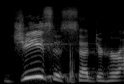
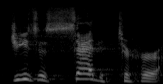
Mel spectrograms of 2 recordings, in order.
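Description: First: "Jesus" punched loud, the rest falls away; stress on JESUS. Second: "said" stretched and lifted; stress on SAID. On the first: Preacher showing the memorizing trick, stressing "Jesus". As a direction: hit the word "Jesus" hard. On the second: Preacher showing the memorizing trick, stressing "said". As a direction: lean slowly on the word "said". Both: Shown as a demonstration. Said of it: "Alternate emphasizing each word".

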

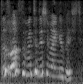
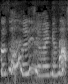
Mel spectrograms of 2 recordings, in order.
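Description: First: Louder protest leaning on machst; insist, stressing machst; firm plea. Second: Laughing, shouted much higher and louder protest. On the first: Friend asks again not to put mask on her face, firmly. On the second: Friend gets mask on her face, laughing and shouting. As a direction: yell it through real laughter. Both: Real, not acted.

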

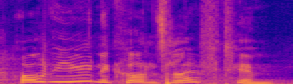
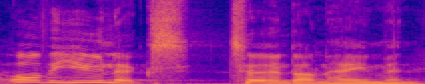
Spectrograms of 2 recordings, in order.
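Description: First: "unicorns" said through laughter, much higher, in place of "eunuchs"; laughing slip. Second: Said in the usual way. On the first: Real, not acted. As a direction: giggle out "unicorns" instead of "eunuchs". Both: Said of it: "I'm just not used to saying eunuch".

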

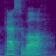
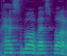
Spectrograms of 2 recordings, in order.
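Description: First: Said in the usual way. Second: Put-on high, excited kid voices begging for the ball; imitating children shouting to be passed to; kids calling out. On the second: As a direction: squeal it like eager little kids.

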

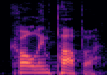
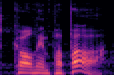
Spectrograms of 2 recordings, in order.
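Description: First: Papa with the weight on PA at the start; stress on first syllable. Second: Papa with the weight on the final PA; stress on last syllable. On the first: Speaker reading names for fathers, Papa stressed on first syllable. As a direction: hit the first syllable of Papa, let the second drop. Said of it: "accent on the first syllable". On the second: Speaker reading names for cultured fathers, Papa stressed on last syllable. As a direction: go light on the first syllable of Papa, land on the last. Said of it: "accent on the last syllable". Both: Shown as a demonstration.

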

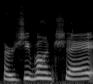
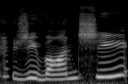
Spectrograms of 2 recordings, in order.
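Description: First: Givenchy said with a hard G like the letter; Givenchy with a plain hard G; her way. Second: Givenchy said slowly the French way; his way. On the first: Shown as a demonstration. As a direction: say Givenchy the American way. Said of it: "I was like". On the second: Retold or imitated. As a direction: imitate how the guy said Givenchy, drawn out. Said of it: "how did he say it".

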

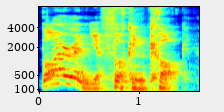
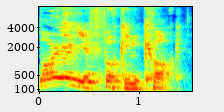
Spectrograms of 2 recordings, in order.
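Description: First: Rough Northern English accent, slow and heavy. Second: Put-on slow Northern English accent on the insult. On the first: Shown as a demonstration. Greeting an old friend with a Northern insult, in a Northern accent. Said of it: "I've started another accent". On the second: A familiar voice from the shadows insults Byron, in a Northern accent. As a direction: lean into the Northern vowels, slow. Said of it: "Can I stick with it".

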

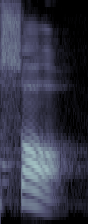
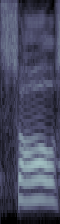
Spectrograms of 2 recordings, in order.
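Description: First: Saul dropped low with a falling end; falling low call. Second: Saul called out rising, a little louder. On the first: Jesus calling Saul a second time, low and falling. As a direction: let the name sink, heavy and grave. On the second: Jesus calling to Saul on the road, rising call. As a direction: call his name upward to get attention. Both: Acted.

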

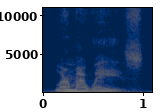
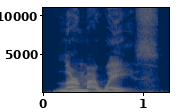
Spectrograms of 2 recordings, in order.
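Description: First: "Learn my ways" repeated much softer; softer echo. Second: Quoting God slowly and lower; measured and gentle; slow, soft. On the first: Real, not acted. Preacher echoing God's words, much softer. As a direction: drop to near a hush. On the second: Acted. Preacher quoting God, slow and soft. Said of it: "He says this".

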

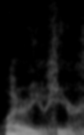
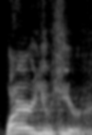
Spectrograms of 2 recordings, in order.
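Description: First: Very soft, low question; quiet, lowered voice of God; whisper-like hush. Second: Higher, firm challenge; pointed, raised-voice question; messenger of God. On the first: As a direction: ask it gently as God in the hush. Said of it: "And then there was a whisper". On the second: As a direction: put the question forcefully from on high. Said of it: "he says". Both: Acted.

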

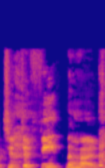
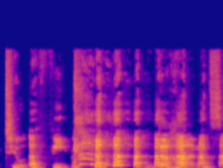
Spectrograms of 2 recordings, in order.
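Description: First: "defeat" said clearly with a crisp d; correct pronunciation. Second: Put-on "affeat" said instead of "defeat", child's slip, half-sung with a laugh; mispronounced. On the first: Shown as a demonstration. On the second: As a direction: sing "to affeat the Huns" as a toddler would. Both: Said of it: "I did not pronounce words correctly".

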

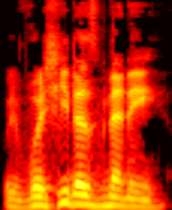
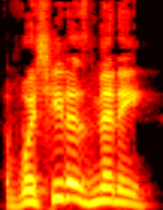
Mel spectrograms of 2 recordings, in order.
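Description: First: Said in the usual way. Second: Higher, louder insistence; emphatic repeat. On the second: Real, not acted. Co-host insists Data uses many contractions, emphatic and loud. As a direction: punch it up loud and high.

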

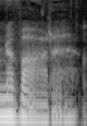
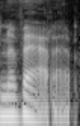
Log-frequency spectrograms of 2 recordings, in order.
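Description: First: "Nevada" with middle vowel as in "father"; open-AH "Nevada"; speaker's own pronunciation. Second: "Nevada" with middle vowel as in "cat"; flat-A "Nevada", rhyming with "had a"; local pronunciation. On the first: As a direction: say "Nevada" as ne-VAH-duh, dropping softer. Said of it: "We say Nevada". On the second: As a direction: say "Nevada" as ne-VAD-uh. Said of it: "but they say Nevada". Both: Shown as a demonstration.

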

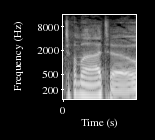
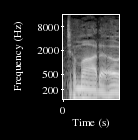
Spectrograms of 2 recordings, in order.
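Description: First: Mock echo, "Tomato" pitched up and exaggerated. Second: "Tomato" with a broad AH in the middle; accented tomato. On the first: Guy at bar mocks girl's accent, higher "Tomato". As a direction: throw "Tomato" back higher, making fun of the accent. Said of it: "like, mocking her". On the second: Retold or imitated. Girl at bar answers guy, "Tomato" in accented to-MAH-to. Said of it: "the girl with the accent".

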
